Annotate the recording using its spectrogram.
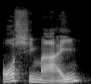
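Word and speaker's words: おしまい: While oshimai, with the addition of this honorific prefix, actually ends up, funny enough, pun intended, considering the meaning of the verb, having the accent on the C.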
